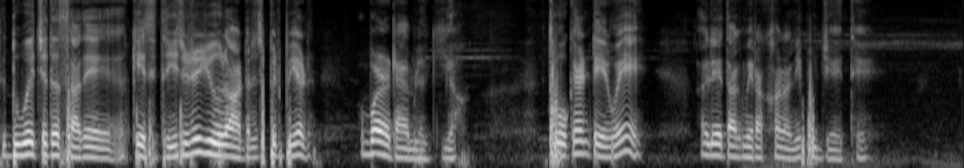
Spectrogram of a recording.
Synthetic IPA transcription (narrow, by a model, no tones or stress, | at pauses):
t̪eːd̪uːeːt͡ʃːd̪əsaːt̪eːkeːsiːt̪ɾiːt͡ʃjuːɾaːɾɖəɾd͡ʒpʰɪɾpeːɽ | bəɽaːʈaːɪmləɡɪjaː | t̪ʰoːkɛ̃ːɳʈeːnɦoːeː | əleːt̪əkmeːɾaːkʰaːnaːnĩːpʊd͡ʒaːɪt̪ʰːeː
